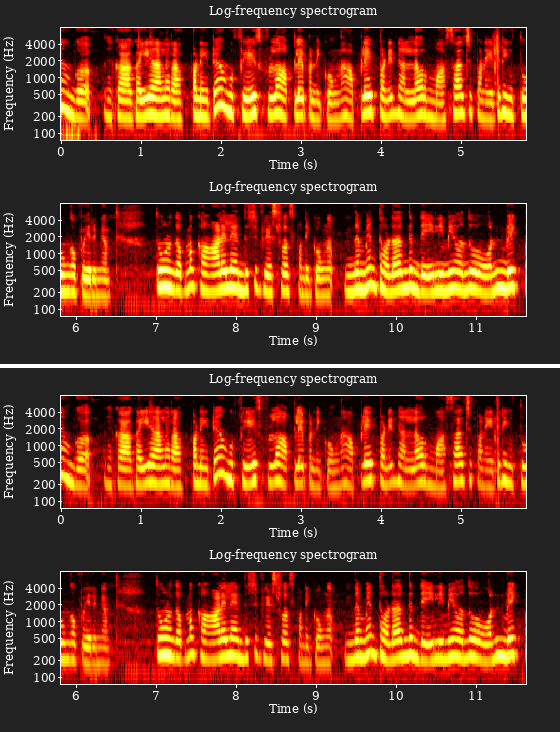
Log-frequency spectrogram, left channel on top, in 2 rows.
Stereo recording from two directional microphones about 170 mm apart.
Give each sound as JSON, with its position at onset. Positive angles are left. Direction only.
{"t": 0.0, "sound": "speech", "side_deg": 15}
